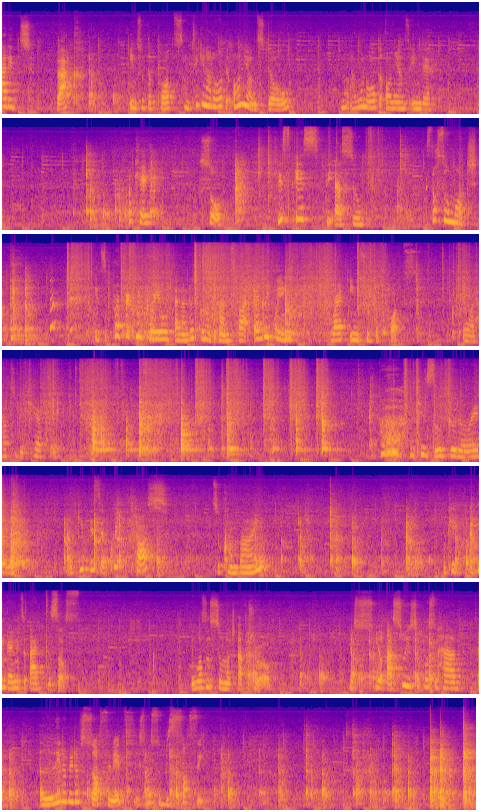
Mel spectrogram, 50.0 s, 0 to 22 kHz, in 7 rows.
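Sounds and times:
wooden spatula scraping tray: 0:10.2 - 0:36.0, 0:39.4 - 0:49.8
wooden spatula stirring meat in sauce: 0:14.4 - 0:31.2.

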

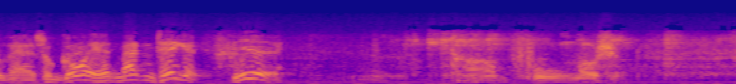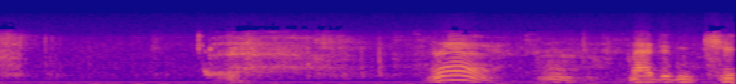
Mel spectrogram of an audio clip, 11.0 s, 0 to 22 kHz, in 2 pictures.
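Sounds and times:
low steady hum: 0:00.0 - 0:11.0
man sighing and groaning: 0:07.0 - 0:08.2.

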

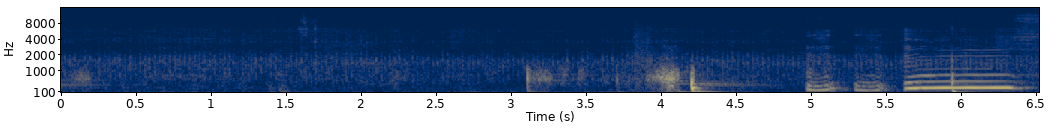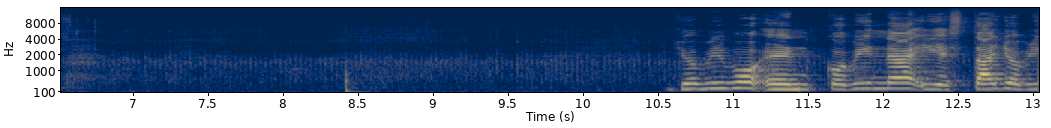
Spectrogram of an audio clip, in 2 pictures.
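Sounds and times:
knock: 0:04.1 - 0:04.5
woman humming: 0:05.0 - 0:06.8.

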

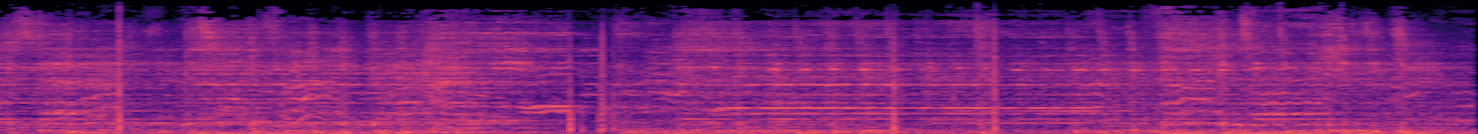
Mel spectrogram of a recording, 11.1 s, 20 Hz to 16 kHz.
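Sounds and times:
loud music: 0:00.0 - 0:11.0
fireworks bangs: 0:04.2 - 0:05.1.

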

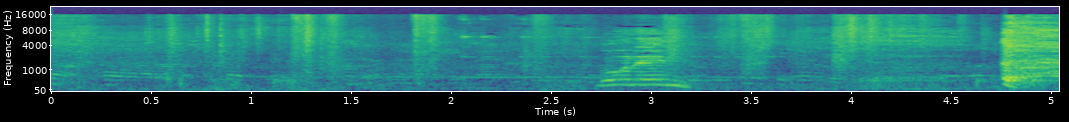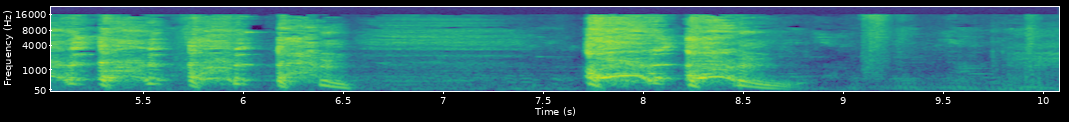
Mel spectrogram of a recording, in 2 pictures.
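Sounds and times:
man coughing: 0:04.8 - 0:06.6, 0:07.7 - 0:08.8.

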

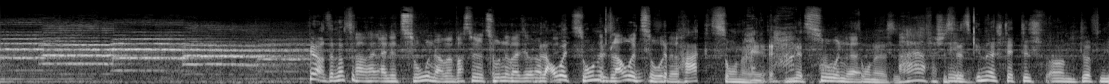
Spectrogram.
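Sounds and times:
two-tone emergency siren: 0:00.0 - 0:07.1.

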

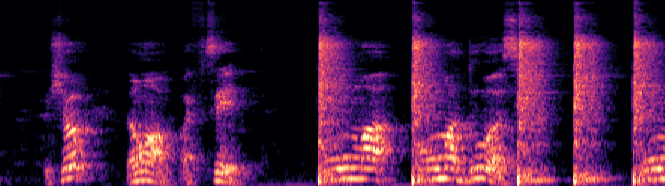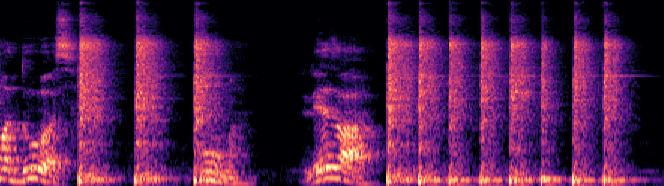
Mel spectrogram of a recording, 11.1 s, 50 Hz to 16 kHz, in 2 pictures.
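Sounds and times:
drumsticks striking practice pad: 0:02.6 - 0:07.6, 0:08.8 - 0:11.0.

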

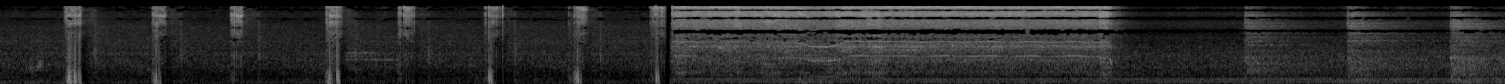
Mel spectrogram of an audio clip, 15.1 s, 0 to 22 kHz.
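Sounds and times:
welder crackle: 0:00.6 - 0:11.2
power tool whine: 0:06.7 - 0:11.3.

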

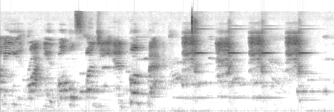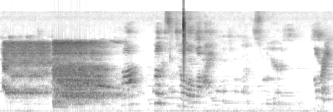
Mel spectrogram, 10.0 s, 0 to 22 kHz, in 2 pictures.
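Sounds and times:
harsh noisy sound effect: 0:05.1 - 0:06.7.

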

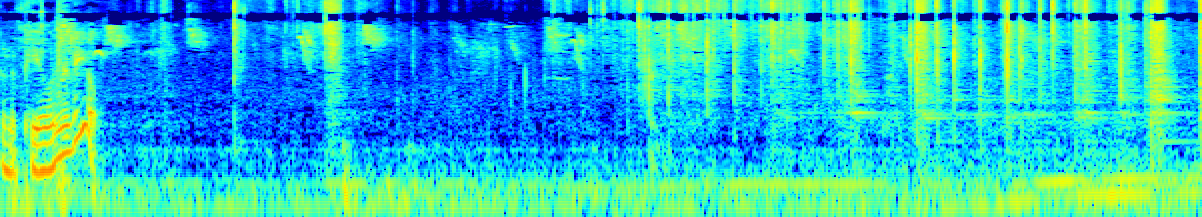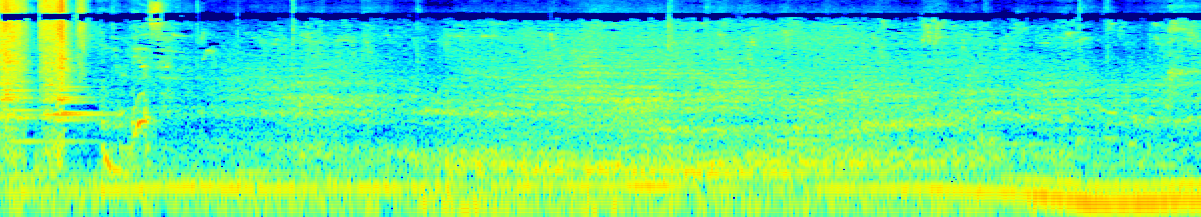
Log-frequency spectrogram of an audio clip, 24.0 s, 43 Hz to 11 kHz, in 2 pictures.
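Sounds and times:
stencil peeling off metal crackling: 0:02.3 - 0:03.9, 0:05.8 - 0:13.3.

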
